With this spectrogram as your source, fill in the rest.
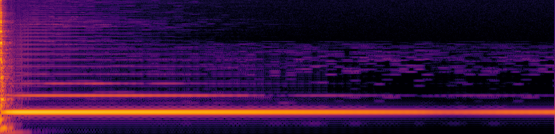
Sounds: guitar, musical instrument, music, plucked string instrument, acoustic guitar

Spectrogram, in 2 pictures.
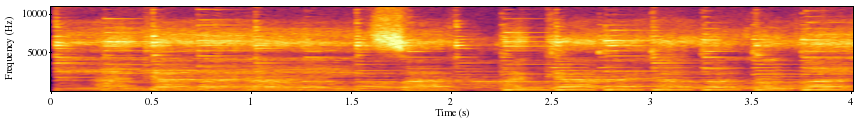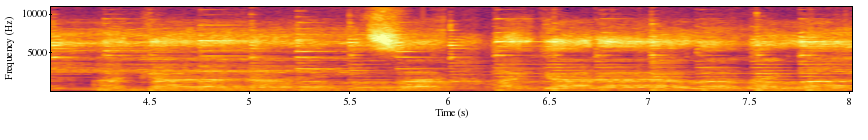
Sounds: acoustic guitar, guitar, music, human voice, plucked string instrument, musical instrument

